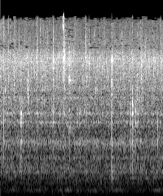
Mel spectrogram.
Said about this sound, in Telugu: అల్లం వెల్లుల్లి పేస్ట్, కొంచెం పసుపు వేసి అల్లం వెల్లుల్లి మధ్య బాగా వేగేవరకు వేపించుకోవాలి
